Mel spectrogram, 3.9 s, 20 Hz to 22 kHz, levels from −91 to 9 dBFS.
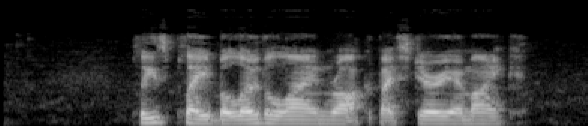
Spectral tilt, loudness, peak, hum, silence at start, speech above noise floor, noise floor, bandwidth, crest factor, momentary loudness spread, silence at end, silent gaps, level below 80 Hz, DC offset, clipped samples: -5 dB/octave; -17 LUFS; -2 dBFS; none; 0.95 s; 47 dB; -64 dBFS; 7.4 kHz; 16 dB; 8 LU; 0.45 s; none; -64 dBFS; under 0.1%; under 0.1%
